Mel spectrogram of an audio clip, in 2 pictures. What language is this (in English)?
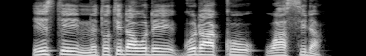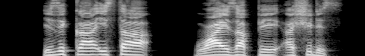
Gamo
